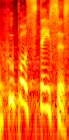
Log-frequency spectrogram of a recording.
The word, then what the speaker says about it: hypostasis: You can circle that word and you can write next to it, hypostasis.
